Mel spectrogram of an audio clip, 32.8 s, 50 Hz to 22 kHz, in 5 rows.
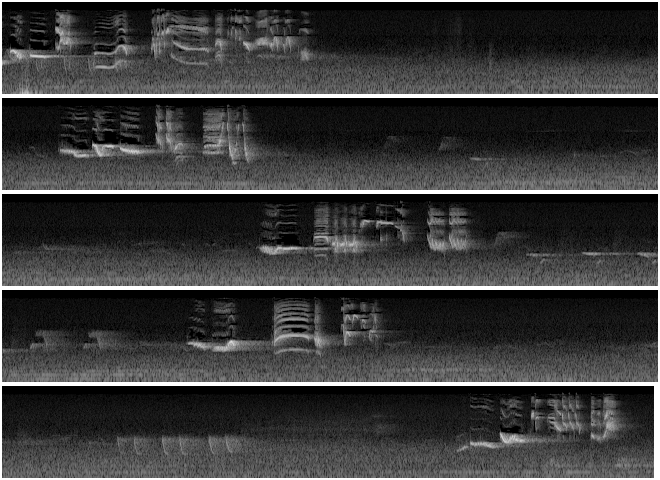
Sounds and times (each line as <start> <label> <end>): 0.0 Bird singing 3.4
0.0 city sounds 32.7
6.8 Bird singing 9.2
12.8 Bird singing 23.8
26.1 Bird singing 28.8
30.8 Bird singing 32.6
32.3 dogs 32.7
